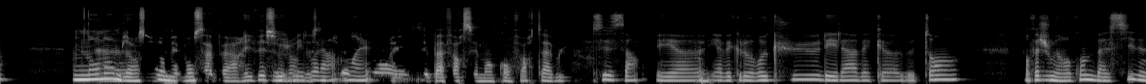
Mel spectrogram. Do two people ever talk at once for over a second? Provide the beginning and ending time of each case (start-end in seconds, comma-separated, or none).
2.6-4.0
